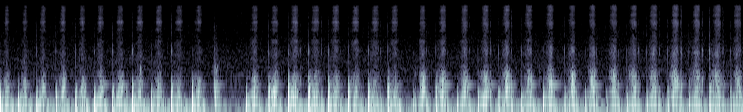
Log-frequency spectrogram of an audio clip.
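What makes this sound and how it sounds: A green colored pencil tip is rubbed along the edge of a drawing on a thick-paper page of a spiral sketchbook. It makes steady, quick, low scratchy strokes, broken by a brief pause near the middle.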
